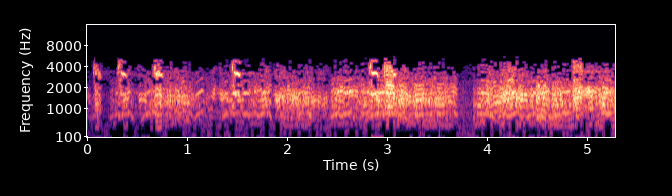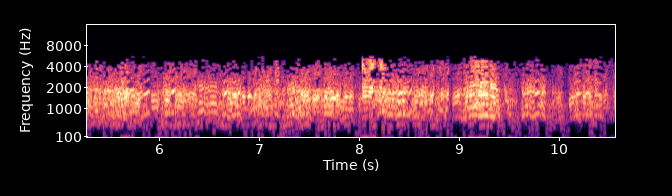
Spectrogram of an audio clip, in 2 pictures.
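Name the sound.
bean goose calls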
